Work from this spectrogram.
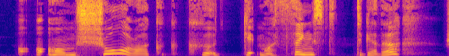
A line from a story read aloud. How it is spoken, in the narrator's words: she sputtered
